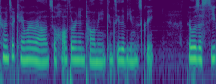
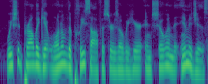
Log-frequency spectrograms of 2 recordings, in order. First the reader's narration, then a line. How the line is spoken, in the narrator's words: Hawthorne says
